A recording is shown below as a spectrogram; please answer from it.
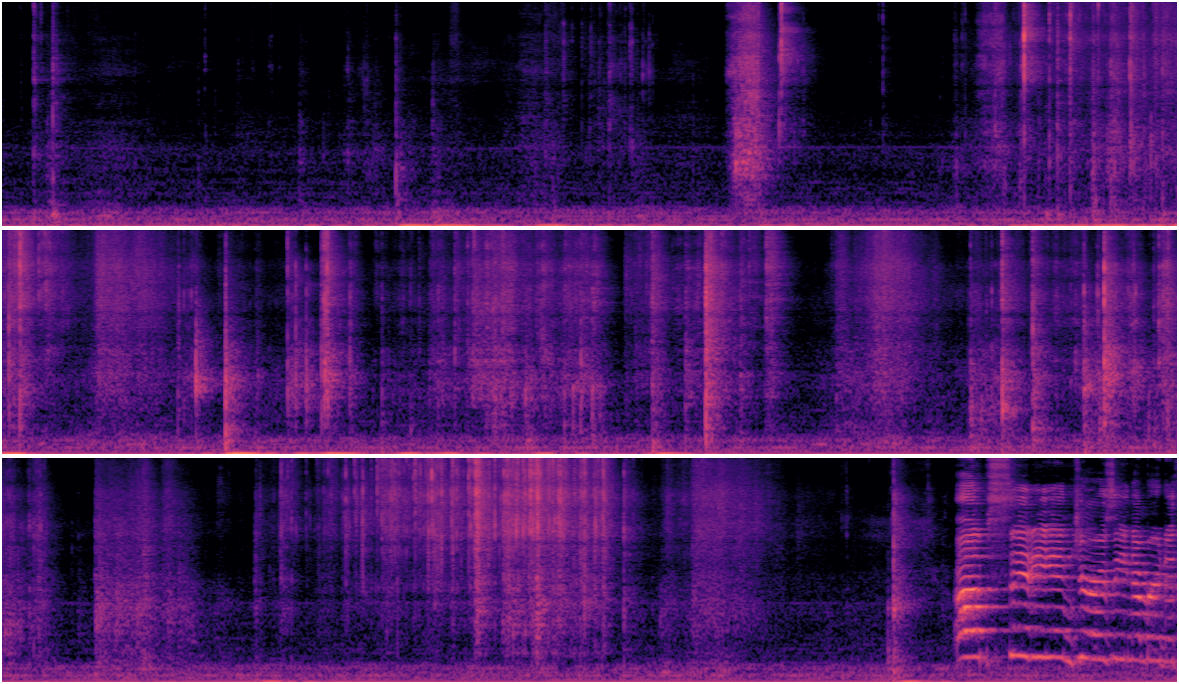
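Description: Trading-card pack wrappers being torn open and crinkled, with cards handled between, in irregular bursts of rustling and light clicks. A man's voice starts near the end.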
